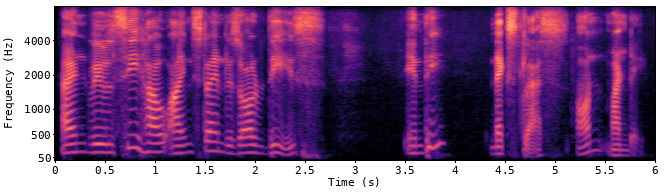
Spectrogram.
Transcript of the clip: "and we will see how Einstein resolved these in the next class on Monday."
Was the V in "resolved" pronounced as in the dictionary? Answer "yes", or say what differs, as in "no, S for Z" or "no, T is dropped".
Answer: yes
